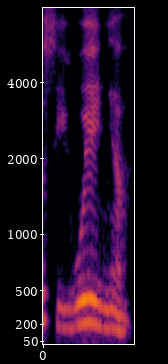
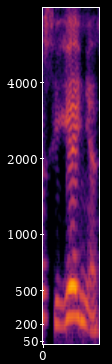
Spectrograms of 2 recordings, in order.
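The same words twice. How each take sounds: First: "cigüeña" said as si-gwe-ña, U audible; U sounded. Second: "cigueña" mispronounced as si-ge-ña, U dropped; wrong silent U. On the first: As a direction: correct it to "cigüeña" with a clear gwe. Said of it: "que hay que pronunciarla". ("cigüeña" haciendo sonar la U) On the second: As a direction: show the mistake: "cigueña" with no W sound. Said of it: "No hay que, eh, pronunciar". ("cigueña" mal dicho, sin sonar la U) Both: Shown as a demonstration.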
